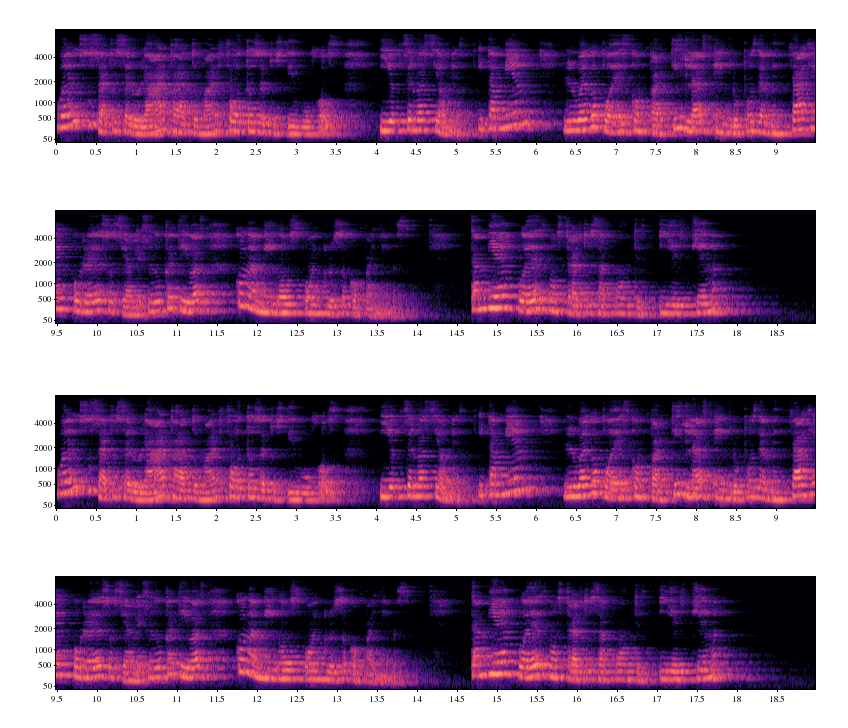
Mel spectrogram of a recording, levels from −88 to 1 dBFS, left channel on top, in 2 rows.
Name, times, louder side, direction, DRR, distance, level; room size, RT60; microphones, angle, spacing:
voice 1, 0.0-13.8 14.2-14.3 14.7-17.7, equal, 25° left, -3 dB, 1.4 m, -28 dB
11.0 x 3.8 x 3.6 m, 1.1 s
head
